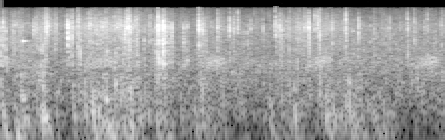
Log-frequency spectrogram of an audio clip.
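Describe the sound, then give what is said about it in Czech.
Hooves clip-clop in a steady, uneven rhythm as a horse-drawn carriage rolls in, with a faint mechanical rattle and a constant background wash throughout. “Slyšíme, jak první přijíždí kočár s koňmi.”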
